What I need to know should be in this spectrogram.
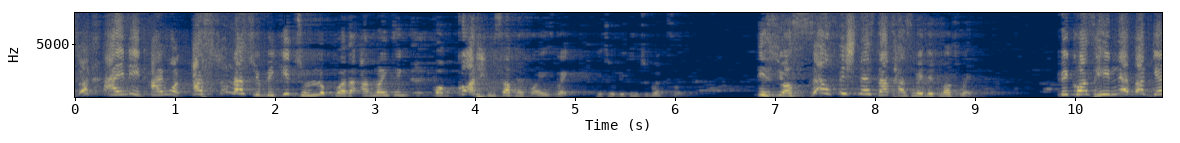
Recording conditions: large echoing room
